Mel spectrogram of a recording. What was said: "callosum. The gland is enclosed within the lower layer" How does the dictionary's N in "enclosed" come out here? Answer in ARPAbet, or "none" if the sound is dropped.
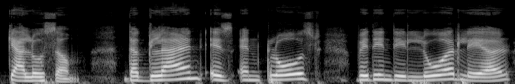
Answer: N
